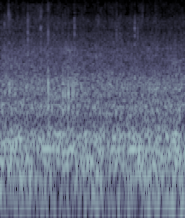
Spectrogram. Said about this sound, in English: It's snowing so much. And we're going real like slow appropriately to be cautious on the freeway.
